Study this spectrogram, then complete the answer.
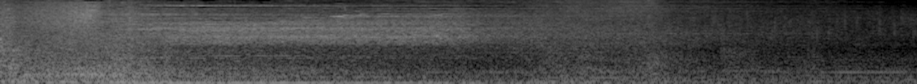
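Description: A triumphant fanfare blares and quickly fades.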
